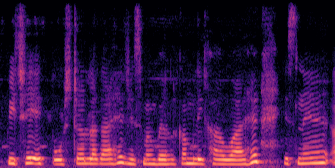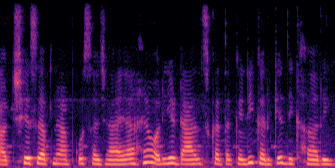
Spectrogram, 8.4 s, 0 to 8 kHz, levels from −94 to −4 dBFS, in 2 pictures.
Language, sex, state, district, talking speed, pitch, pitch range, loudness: Hindi, female, Uttar Pradesh, Gorakhpur, 185 wpm, 225 Hz, 210-240 Hz, -25 LUFS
